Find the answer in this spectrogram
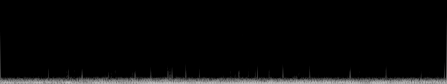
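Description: Deep, steady rumbling drone of a logo outro sound effect, with faint irregular clicks over it and a thin steady high tone.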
